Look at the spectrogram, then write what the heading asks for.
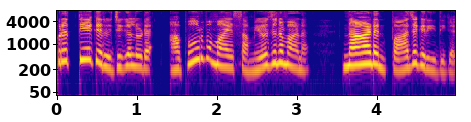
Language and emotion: Malayalam, happy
